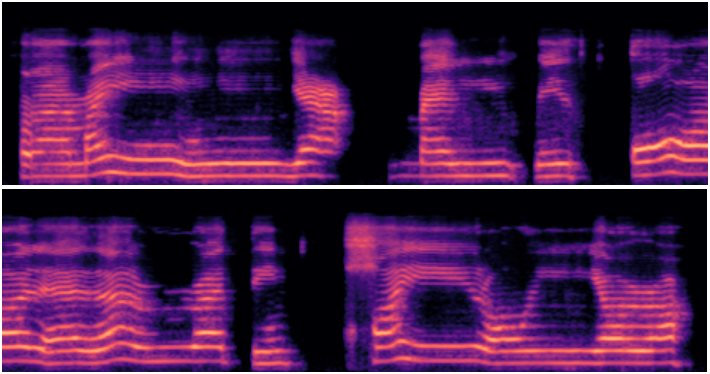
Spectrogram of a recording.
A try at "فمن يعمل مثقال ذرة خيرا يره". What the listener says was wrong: ذرத்தின் என்றதுக்கு பின்னால மூச்சு போகக்கூடாது.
